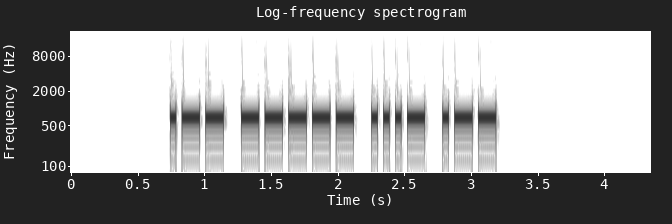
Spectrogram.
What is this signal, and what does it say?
Morse code, heard as a keyed tone, about 29 wpm, 700 Hz. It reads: W0VW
